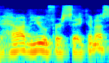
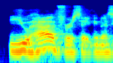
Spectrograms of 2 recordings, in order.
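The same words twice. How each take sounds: First: "Have you forsaken us?" with the tune rising on you; rhetorical question. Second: "You have forsaken us." said as a flat statement, falling at the end. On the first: Teacher showing David's version as a question rising at the end. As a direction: ask it as an open rhetorical question. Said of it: "He said". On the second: Teacher reading the wrong version as a flat, falling statement. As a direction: state it as a closed accusation, no question in it. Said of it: "He didn't say". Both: Shown as a demonstration.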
